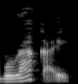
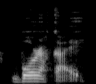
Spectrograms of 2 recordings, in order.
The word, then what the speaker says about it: Boracay: That's why it's pronounced Burakay.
